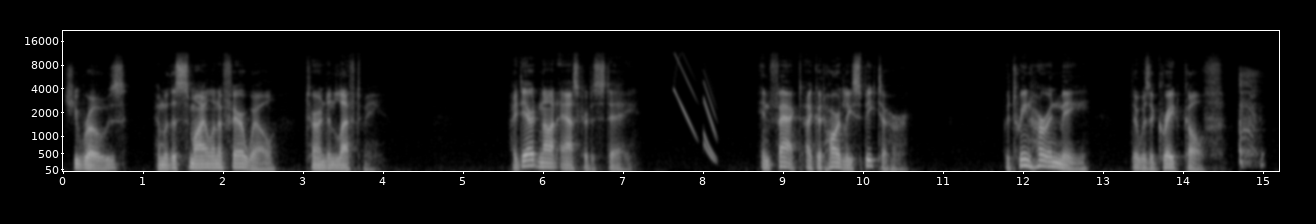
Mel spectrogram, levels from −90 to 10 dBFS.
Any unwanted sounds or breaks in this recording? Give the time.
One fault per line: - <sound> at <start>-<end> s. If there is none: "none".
- chirp at 7.6-8.2 s
- throat clearing at 14.7-15.1 s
